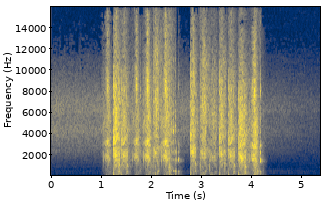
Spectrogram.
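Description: A character munches and chews food in quick bites.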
